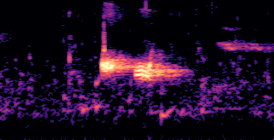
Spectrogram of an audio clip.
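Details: A wild male sooty-headed bulbul calling to a female near Sancang gives one short, bright, slurred note that drops slightly in pitch. Faint background hiss surrounds it.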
